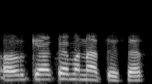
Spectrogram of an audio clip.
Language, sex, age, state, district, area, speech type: Hindi, female, 30-45, Bihar, Muzaffarpur, rural, conversation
